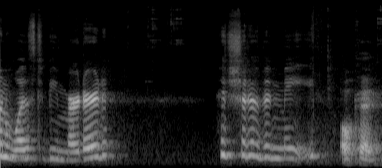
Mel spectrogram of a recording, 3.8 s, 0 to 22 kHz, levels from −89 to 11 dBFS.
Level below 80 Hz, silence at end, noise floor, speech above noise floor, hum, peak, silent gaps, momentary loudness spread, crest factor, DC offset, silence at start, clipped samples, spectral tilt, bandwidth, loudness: under -90 dBFS; 0 s; -68 dBFS; 39 dB; none; -12 dBFS; none; 17 LU; 18 dB; under 0.1%; 0 s; under 0.1%; -4 dB/octave; 17.5 kHz; -28 LUFS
